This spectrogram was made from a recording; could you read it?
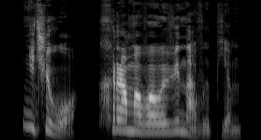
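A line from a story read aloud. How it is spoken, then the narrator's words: Wry snort. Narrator (Russian): хмыкнул Элайтер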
